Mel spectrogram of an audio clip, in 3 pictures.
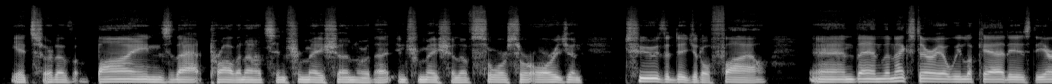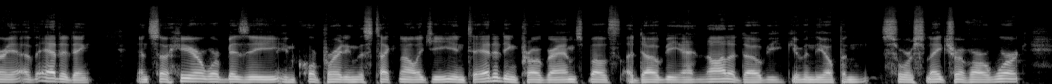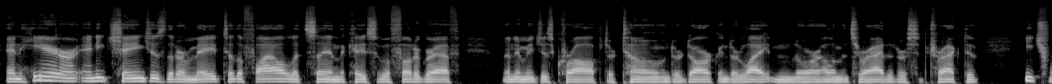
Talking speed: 170 wpm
